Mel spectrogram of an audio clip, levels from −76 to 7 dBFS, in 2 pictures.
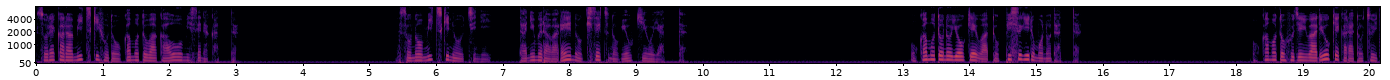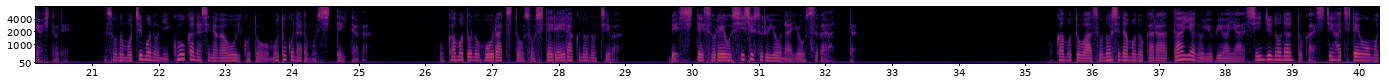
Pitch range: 100-165 Hz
